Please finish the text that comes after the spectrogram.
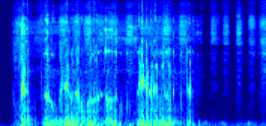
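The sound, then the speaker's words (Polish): Pigs grunting and snorting in a rough, low, continuous run for a couple of seconds, then trailing off into a quick rhythmic series of short huffing snuffles. “Siadasz sam i wsłuchujesz je w chrumkot świnek.”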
